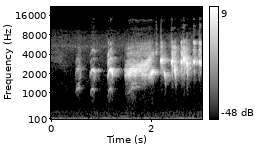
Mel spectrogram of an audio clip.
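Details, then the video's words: Wambie singing on a recording for training songbirds: a few soft chirps grow into a loud, busy run of whistles and sharp notes, over a faint low hum. "Ocehan Suara Burung Wambie"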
